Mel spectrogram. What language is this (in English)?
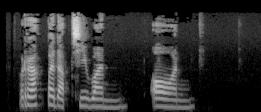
Thai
